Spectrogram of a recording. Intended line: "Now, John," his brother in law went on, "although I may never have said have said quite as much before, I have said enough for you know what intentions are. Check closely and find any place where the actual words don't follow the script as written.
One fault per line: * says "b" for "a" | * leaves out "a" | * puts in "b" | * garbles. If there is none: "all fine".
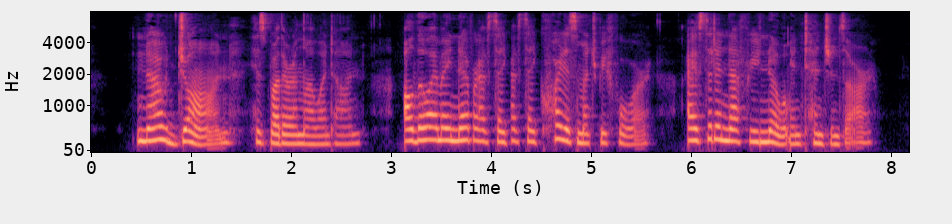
all fine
